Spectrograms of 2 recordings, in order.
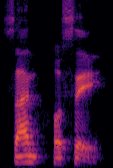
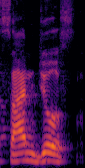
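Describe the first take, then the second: First: San Jose said san ho-say, J as H; Spanish San Jose. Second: San Jose with J sound, san jose; wrong San Jose. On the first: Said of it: "It is". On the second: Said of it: "It is not". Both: Shown as a demonstration.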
